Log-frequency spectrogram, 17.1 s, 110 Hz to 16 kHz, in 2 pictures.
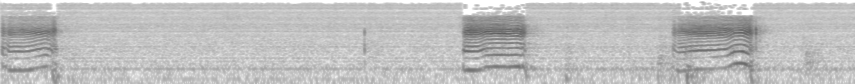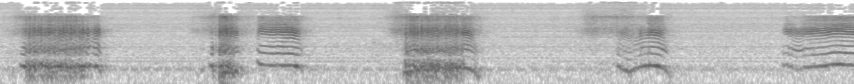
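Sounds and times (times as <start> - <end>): small animal snoring: 0.0 - 0.7, 4.6 - 5.4, 6.7 - 7.6, 8.6 - 9.7, 10.5 - 11.7, 12.4 - 13.5, 14.4 - 15.4, 16.4 - 17.0.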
